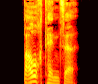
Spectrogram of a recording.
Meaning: nominative/accusative/genitive plural of Bauchtanz
- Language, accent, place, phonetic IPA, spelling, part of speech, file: German, Germany, Berlin, [ˈbaʊ̯xˌtɛnt͡sə], Bauchtänze, noun, De-Bauchtänze.ogg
